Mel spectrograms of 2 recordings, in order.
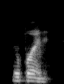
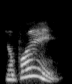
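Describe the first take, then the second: First: Said in the usual way. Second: High, loud excited answer of brain; loud and proud. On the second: Shown as a demonstration. Teacher modeling a loud proud answer to the class, excited. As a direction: cheer out brain like a proud kid. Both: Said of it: "Tell me, loud and proud".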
